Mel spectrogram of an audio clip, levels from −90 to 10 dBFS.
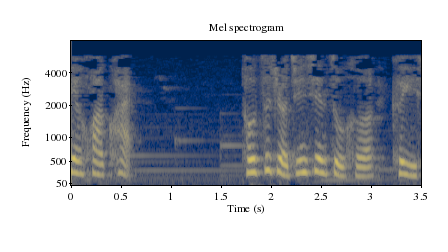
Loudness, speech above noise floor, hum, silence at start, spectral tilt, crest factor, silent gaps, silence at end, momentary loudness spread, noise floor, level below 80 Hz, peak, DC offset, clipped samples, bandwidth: -18 LUFS; 31 dB; none; 0 s; -6.5 dB/octave; 18 dB; none; 0 s; 10 LU; -49 dBFS; -60 dBFS; -2 dBFS; under 0.1%; under 0.1%; 6 kHz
